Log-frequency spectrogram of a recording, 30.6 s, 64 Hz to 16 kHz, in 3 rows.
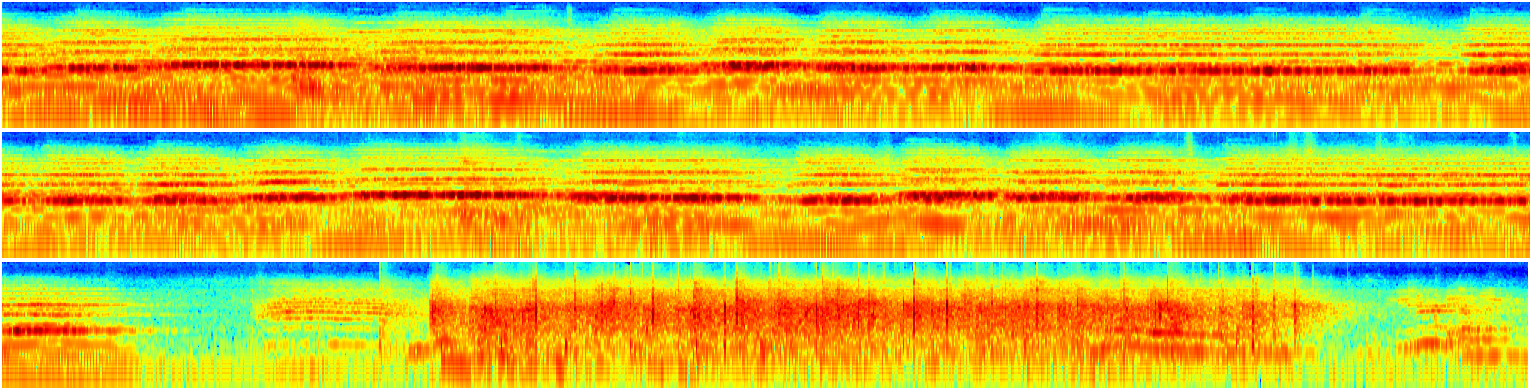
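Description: A children's recorder ensemble plays a slow melody over a backing track with low bass notes. The music ends about 21 seconds in, and an audience applauds loudly to the end.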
